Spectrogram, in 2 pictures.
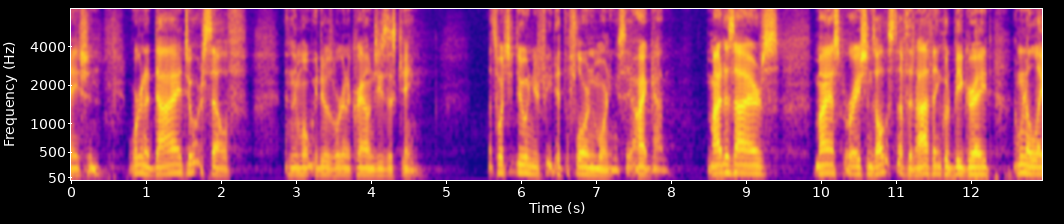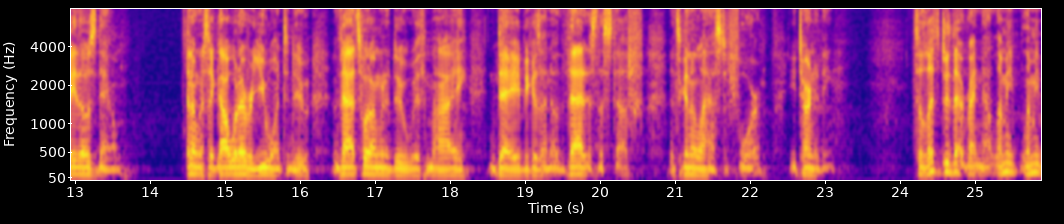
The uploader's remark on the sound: Recorded live at Long Hollow Church on February 7, 2023.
